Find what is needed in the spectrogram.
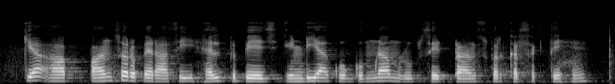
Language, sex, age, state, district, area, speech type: Hindi, male, 18-30, Madhya Pradesh, Gwalior, urban, read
